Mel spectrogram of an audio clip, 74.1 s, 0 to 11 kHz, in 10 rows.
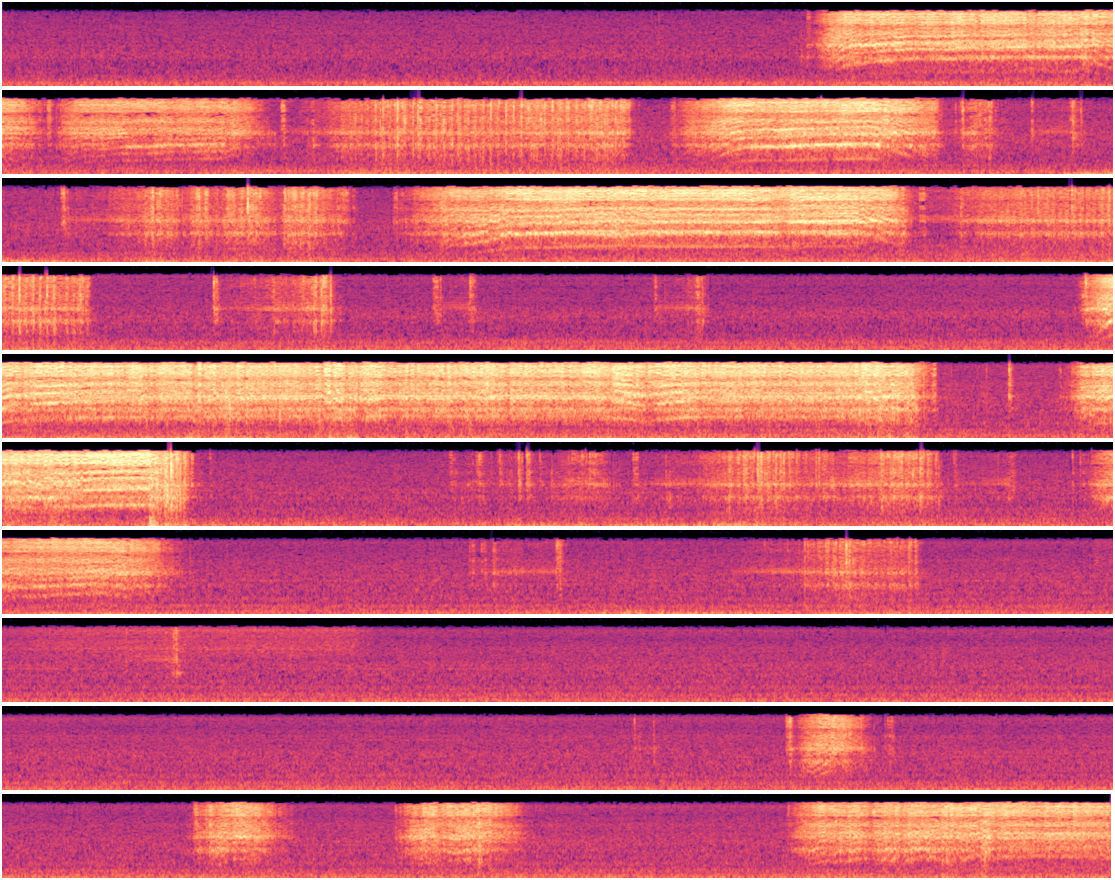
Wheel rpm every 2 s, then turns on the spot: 0, 0, 30, 110, 40, 30, 90, 10, 20, 150, 70, 10, 0, 0, 40, 230, 230, 170, 90, 20, 10, 20, 40, 0, 0, 0, 0, 0, 0, 0, 0, 0, 0, 0, 20, 10, 100.
14-16 20-24 42-44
